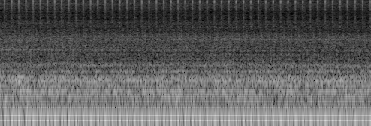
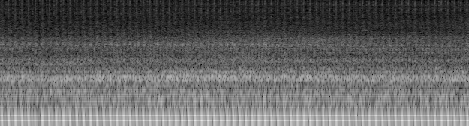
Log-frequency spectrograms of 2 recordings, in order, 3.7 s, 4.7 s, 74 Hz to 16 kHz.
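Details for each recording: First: Yamaha NMAX 155 V2 after error codes cleared and reprogramming: steady, even scooter idle around 1615 rpm with a smooth regular beat, no misses or hunting; normal idle. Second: Yamaha NMAX 155 V2 with hard starting and stalling, fitted with a new manual IAC; idle speed keeps drifting up and down instead of holding steady: hunting idle.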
